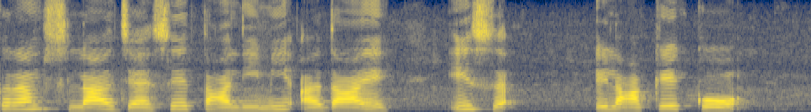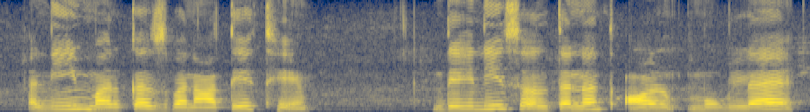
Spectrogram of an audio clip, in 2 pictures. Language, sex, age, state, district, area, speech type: Urdu, female, 18-30, Bihar, Gaya, urban, spontaneous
